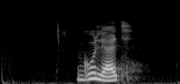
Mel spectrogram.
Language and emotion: Russian, positive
